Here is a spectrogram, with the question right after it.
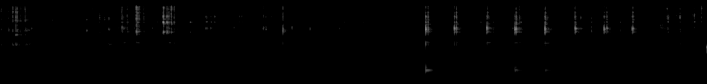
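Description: A clear glass jar with a metal screw lid, holding water and colorful beads, is rotated and shaken by hand. Soft, scattered high clinks and ticks give way to a steadier run of sharp, bright taps as the beads knock against the glass. Each tap stops almost instantly, with no low end.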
